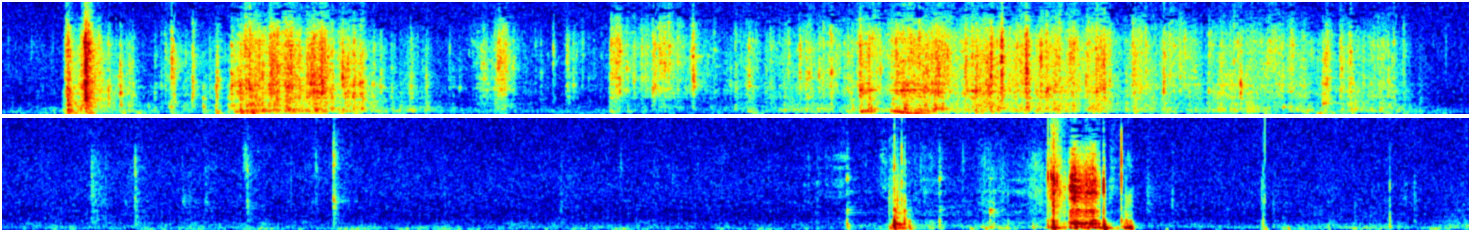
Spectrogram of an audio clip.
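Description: Paper microwave-popcorn bag crinkling and rustling in bursts for several seconds, then a few sharp knocks near the end.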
